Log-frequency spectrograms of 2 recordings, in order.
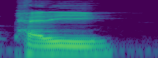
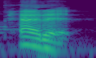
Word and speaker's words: petit: Do you say, is it P-E-T-I-T, but it's like a petty larceny? – Yes. And in fact, I took some French, so it would be a petit waiver, but that's not how we pronounce it in the South. – I know. Well, we pronounce it as petty. – Yes, we call it Pettit. It's good old Pettit waiver in Atlanta.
